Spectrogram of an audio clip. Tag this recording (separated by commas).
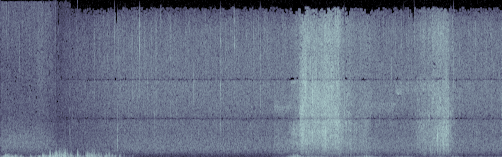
Rain on surface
